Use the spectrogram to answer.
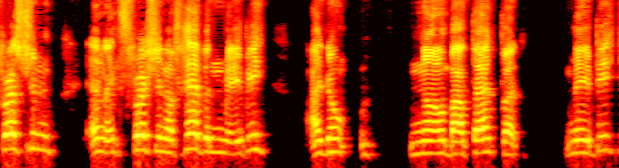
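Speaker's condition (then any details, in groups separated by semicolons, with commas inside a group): Cerebral palsy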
